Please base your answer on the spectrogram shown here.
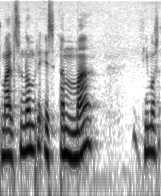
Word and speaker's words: Amma: A mi maestra, Amma, a veces pronunciamos mal su nombre, es Amma, decimos Amma, y eso significa tortuga.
